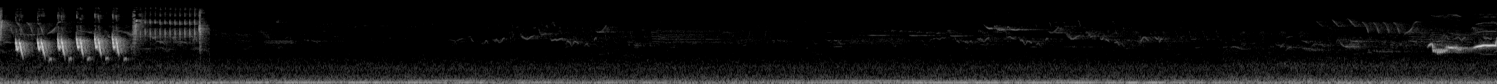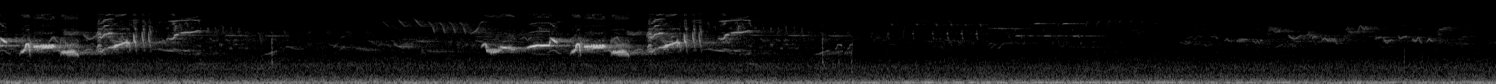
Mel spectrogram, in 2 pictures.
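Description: Songbirds singing: a quick run of repeated notes at the start, then two louder warbling phrases of a few seconds each around the middle, with fainter calls between them over a steady low background noise.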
